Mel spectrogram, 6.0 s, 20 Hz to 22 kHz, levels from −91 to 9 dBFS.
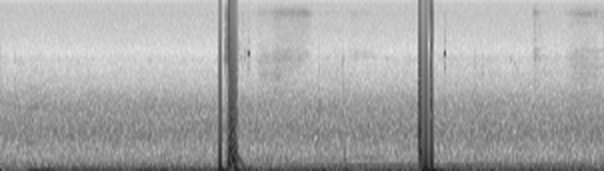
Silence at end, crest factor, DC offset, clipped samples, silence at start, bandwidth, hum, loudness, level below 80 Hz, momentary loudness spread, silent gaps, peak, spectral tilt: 0 s; 14 dB; under 0.1%; under 0.1%; 0 s; over 20 kHz; none; -18 LUFS; -20 dBFS; 17 LU; none; 0 dBFS; -5 dB/octave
